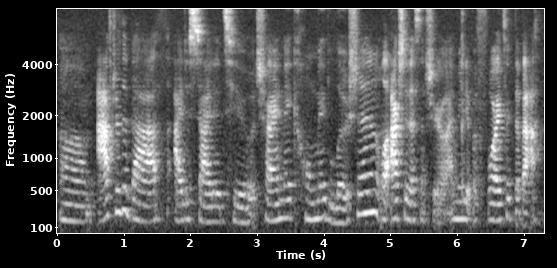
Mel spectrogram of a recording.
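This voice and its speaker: Young female vlogger, raspy and on the low side, casual informal delivery, faint rumble in the recording. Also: moderate pace, hardly any pauses, pushed and bright, reverberant. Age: young adult. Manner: informal, frequent "like". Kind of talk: casual chatty vlog narration.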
